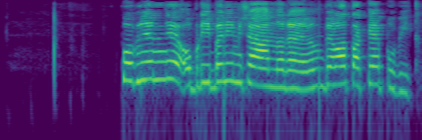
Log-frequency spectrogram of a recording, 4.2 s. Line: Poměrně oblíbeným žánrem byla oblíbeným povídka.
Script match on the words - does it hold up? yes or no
no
